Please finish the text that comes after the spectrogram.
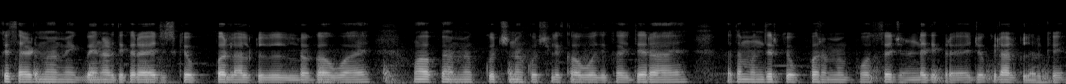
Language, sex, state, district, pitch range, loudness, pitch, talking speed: Hindi, male, Bihar, Kishanganj, 110-115 Hz, -27 LUFS, 110 Hz, 255 wpm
